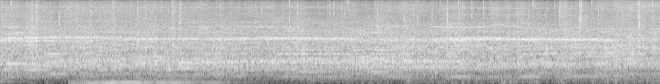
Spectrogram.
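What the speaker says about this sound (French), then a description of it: "Est-ce qu'on peut applaudir?" A wedding crowd applauds and cheers continuously at steady loudness, with scattered whoops rising above the dense clapping.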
